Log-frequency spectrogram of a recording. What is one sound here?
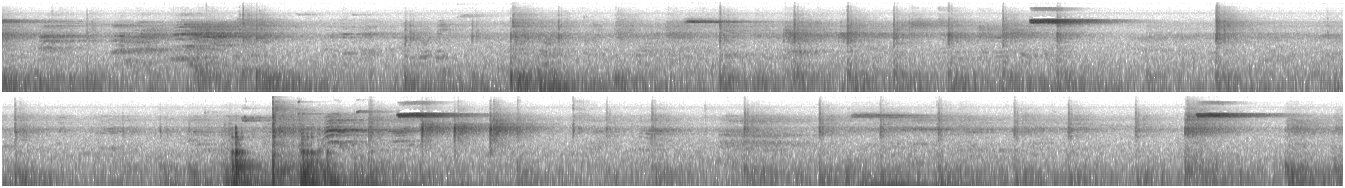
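Young men call out to each other across a large echoing gym.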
